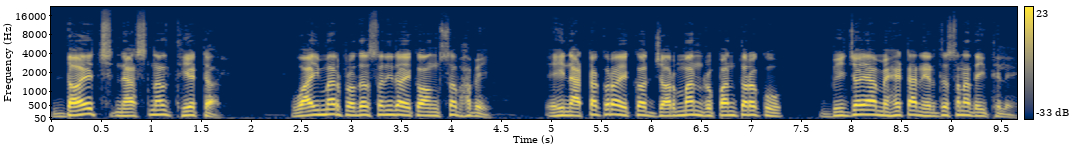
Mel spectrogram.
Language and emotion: Odia, neutral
